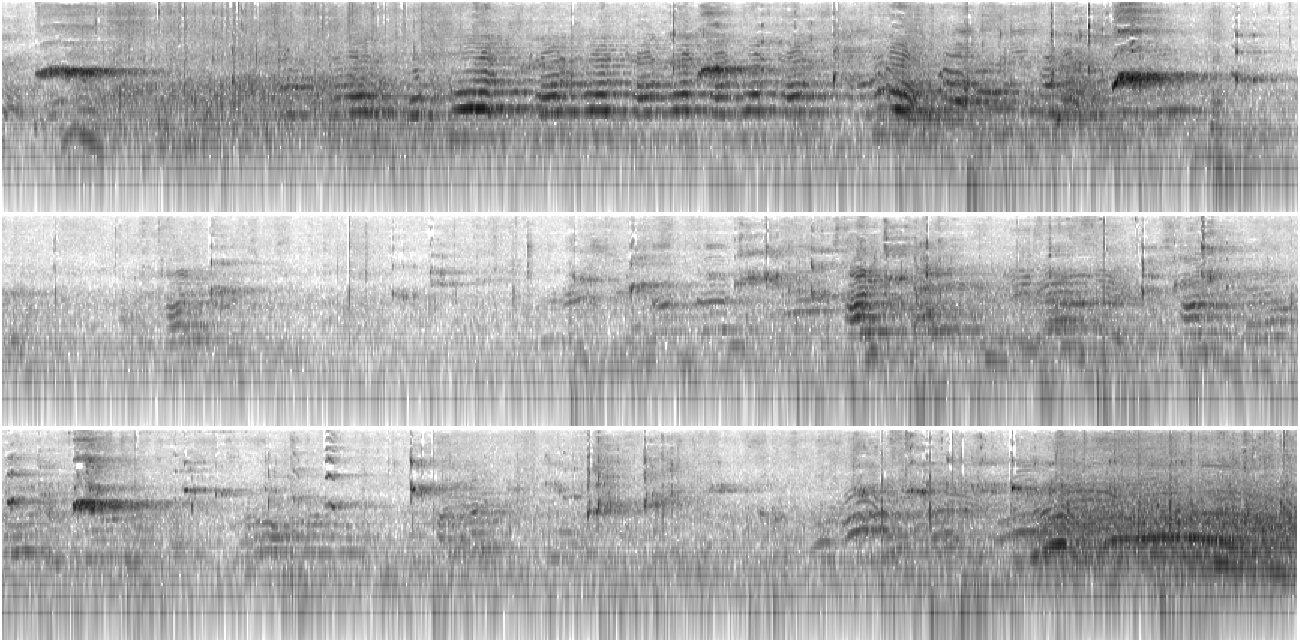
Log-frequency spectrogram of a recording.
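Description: Netball play on an indoor wooden court: players' short shouted calls and a ball bouncing and striking hands, echoing in a large hall.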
